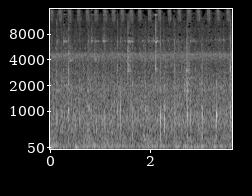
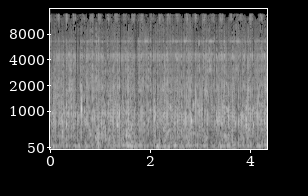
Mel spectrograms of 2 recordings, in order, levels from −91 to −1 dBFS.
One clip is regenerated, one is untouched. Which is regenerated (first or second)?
second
